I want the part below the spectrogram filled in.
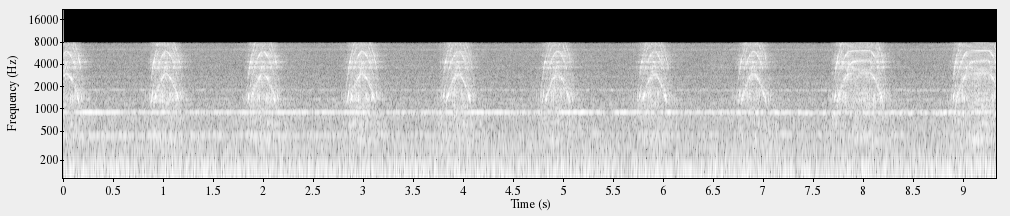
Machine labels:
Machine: slide rail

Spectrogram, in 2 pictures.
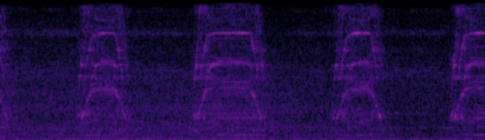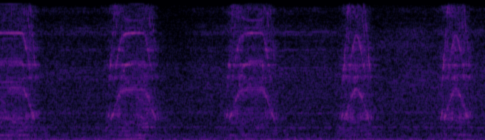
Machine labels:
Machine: slide rail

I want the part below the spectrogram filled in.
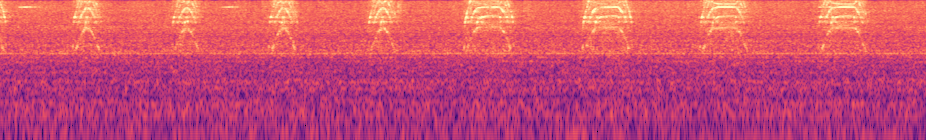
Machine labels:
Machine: slide rail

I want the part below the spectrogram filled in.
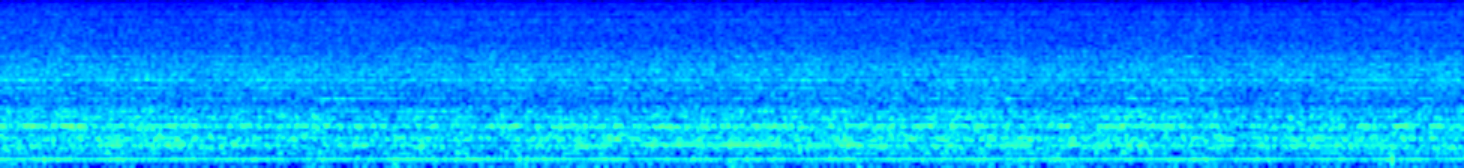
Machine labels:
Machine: fan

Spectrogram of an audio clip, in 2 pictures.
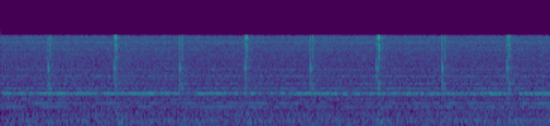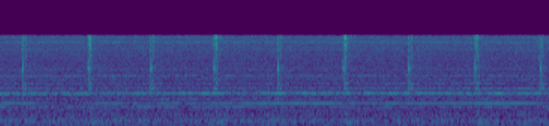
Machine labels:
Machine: valve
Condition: normal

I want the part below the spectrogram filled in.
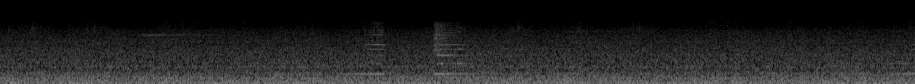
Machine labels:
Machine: slide rail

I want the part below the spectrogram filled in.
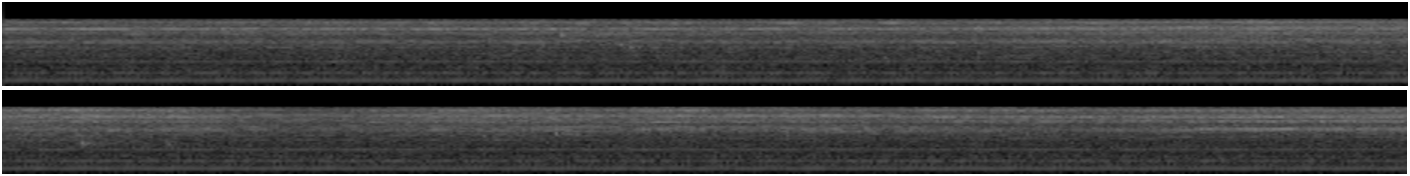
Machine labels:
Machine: pump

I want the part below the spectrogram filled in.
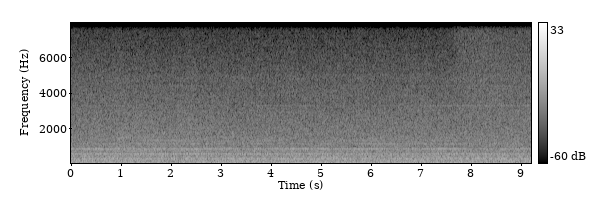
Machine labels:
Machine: fan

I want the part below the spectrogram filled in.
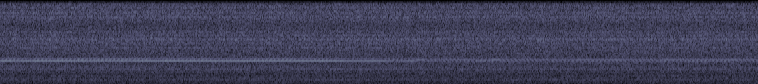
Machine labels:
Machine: pump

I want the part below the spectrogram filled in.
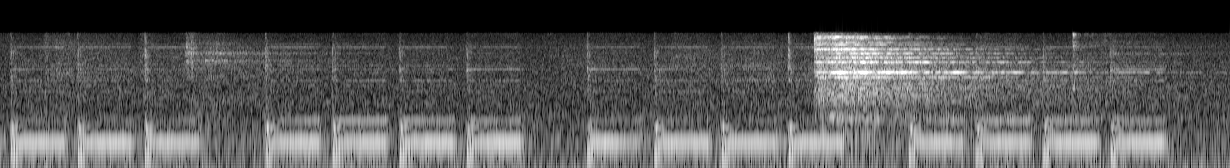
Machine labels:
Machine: slide rail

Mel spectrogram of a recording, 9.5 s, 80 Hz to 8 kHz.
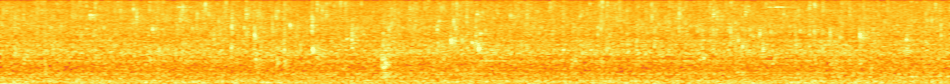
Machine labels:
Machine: pump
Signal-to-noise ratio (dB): -6 dB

